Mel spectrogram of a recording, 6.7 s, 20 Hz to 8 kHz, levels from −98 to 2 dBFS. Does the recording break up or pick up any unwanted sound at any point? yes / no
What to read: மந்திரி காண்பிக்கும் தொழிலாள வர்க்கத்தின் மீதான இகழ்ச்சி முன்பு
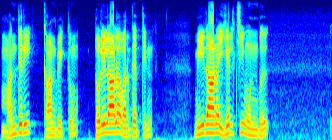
no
